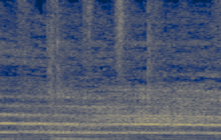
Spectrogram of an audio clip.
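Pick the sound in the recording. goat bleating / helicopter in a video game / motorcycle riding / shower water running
goat bleating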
